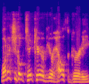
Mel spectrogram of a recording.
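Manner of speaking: high-pitched, mild half-scream. Retelling an argument between two women: imitating someone screaming. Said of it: "Larsa screaming".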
